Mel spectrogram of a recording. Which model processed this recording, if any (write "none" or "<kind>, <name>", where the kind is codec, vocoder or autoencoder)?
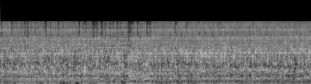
vocoder, BigVGAN v2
